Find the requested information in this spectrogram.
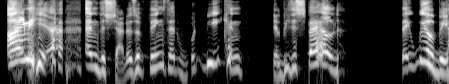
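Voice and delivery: swooping pitch, bursting into laughter; giddy, overjoyed Scrooge. Acted. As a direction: relief bubbling over into giddy glee.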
